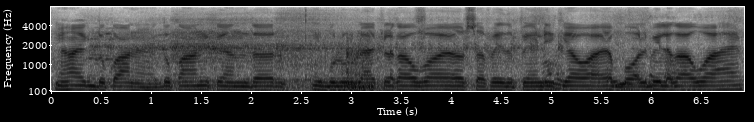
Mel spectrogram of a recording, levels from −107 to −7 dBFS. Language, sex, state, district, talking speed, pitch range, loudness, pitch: Hindi, male, Bihar, Katihar, 205 wpm, 130-140 Hz, -14 LUFS, 135 Hz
